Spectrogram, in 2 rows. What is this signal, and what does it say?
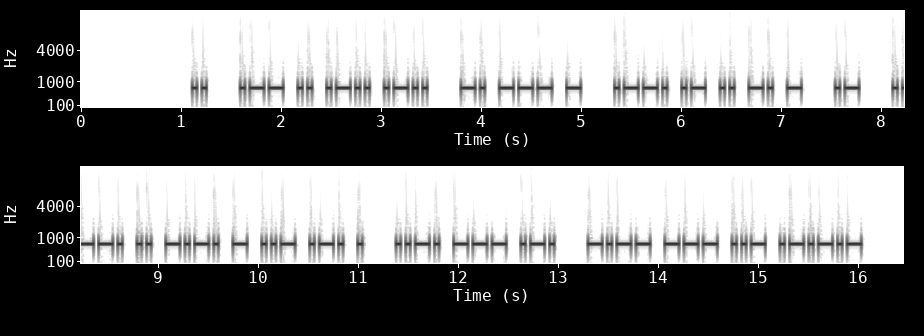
Morse code, heard as a keyed tone, about 25 wpm, 700 Hz. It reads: I WILL NOT PAINT A PICTURE FOR YOU.
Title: Sentences from Top 1000 Words - Review Part 6 - 25wpm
